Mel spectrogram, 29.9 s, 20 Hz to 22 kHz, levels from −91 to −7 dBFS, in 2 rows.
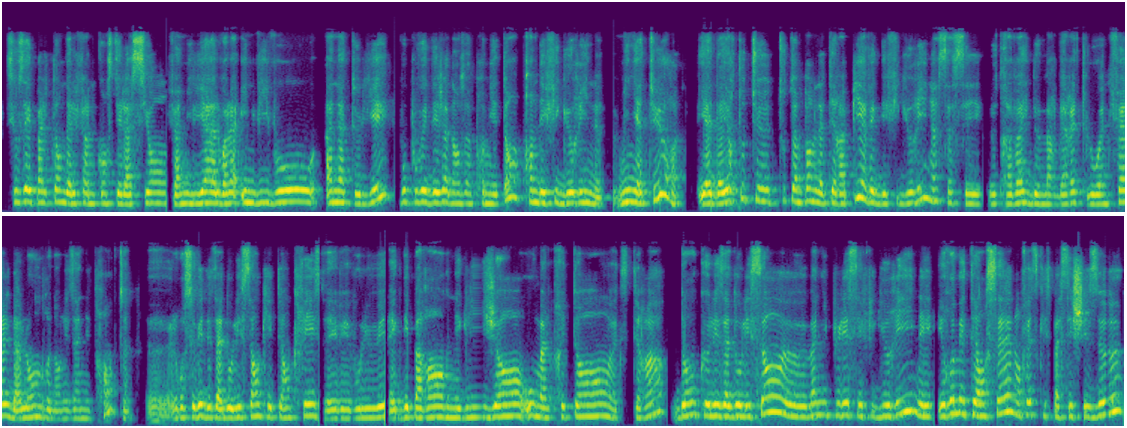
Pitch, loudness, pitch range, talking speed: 205 Hz, -15 LUFS, 185-220 Hz, 185 wpm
